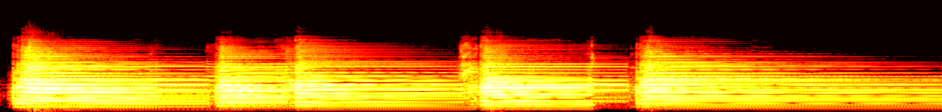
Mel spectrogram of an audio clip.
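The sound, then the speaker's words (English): A distorted Norlin-era Gibson Futura electric guitar plays a series of sustained power chords, each struck hard and left ringing with a thick, buzzing harmonic tone and slight chorus shimmer. No voices. “That guitar is so sick”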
